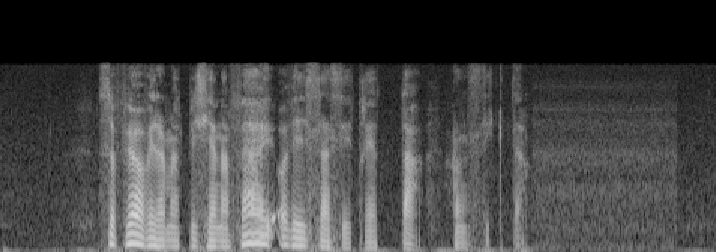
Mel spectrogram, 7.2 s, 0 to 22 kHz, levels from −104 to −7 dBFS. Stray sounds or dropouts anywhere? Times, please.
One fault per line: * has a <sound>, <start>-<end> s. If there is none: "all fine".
all fine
